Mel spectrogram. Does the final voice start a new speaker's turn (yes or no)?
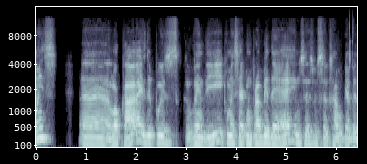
yes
